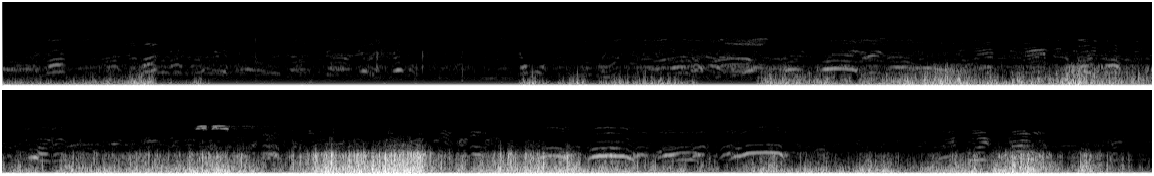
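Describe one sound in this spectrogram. Young men shout to each other in the distance across an open field.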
